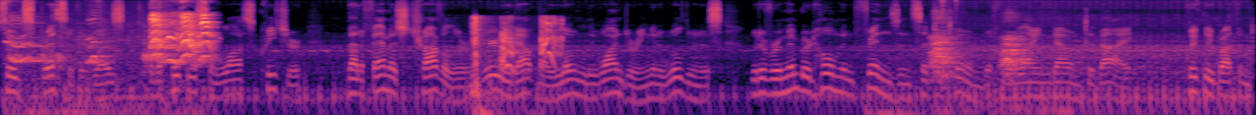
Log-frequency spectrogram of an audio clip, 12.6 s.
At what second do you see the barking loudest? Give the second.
2 s.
